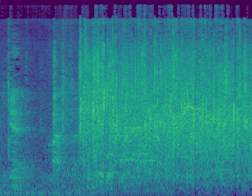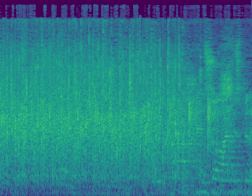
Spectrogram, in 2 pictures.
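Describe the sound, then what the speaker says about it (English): A convention panel audience breaks into loud, sustained applause with cheering and scattered voices, the clapping swelling suddenly after a second and holding steady before tapering off. "clap for that"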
